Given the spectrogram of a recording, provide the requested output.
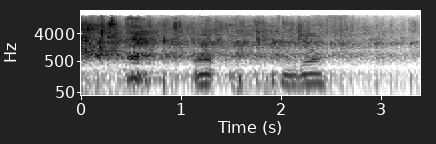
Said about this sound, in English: Let's give him a round of applause again.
